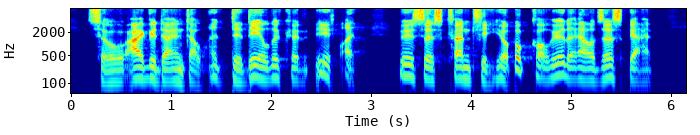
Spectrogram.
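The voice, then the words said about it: Working-class Glasgow accent. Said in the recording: “I've got a working class Glasgow accent.”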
